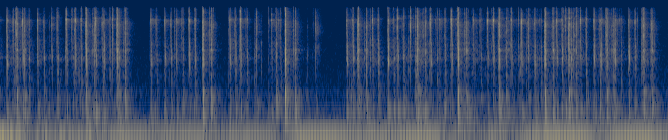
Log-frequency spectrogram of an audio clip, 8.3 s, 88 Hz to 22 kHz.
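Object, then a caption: Plastic mechanical keyboard in acrylic case. Continuous fingertip typing on a Womier K66 compact mechanical keyboard with Gateron Blue switches, white plastic keycaps and a clear acrylic RGB case. Rapid, bright clicky keystrokes with a low thock underneath patter along with only brief pauses, each click dying away almost instantly.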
